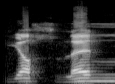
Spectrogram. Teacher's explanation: صاد حروف مستعلیہ میں سے ہے، موٹا پڑا جائے گا. لن، نون مشدد پر غنہ ہوگا.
